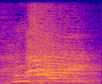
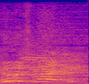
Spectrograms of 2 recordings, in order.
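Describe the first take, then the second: First: It is said with passion and high energy. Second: It is said with ordinary, lower energy.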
